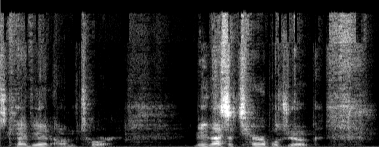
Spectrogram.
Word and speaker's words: caveat emptor: So buyer beware, caveat emperor. Is that how you say it? No, it's caveat emptor.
